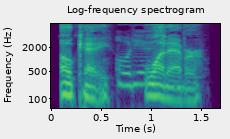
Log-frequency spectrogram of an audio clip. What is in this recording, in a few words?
male voice okay whatever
